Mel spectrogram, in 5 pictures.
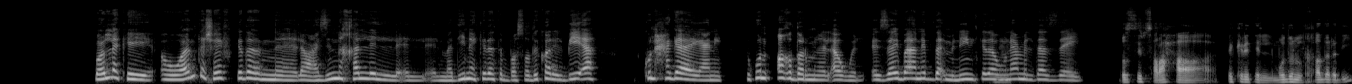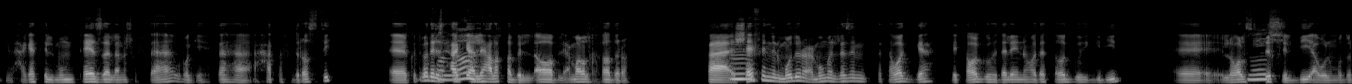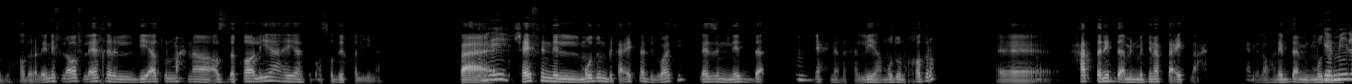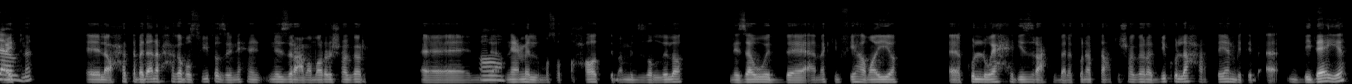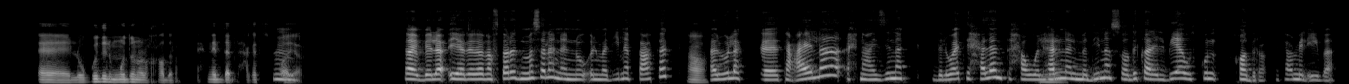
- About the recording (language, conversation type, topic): Arabic, podcast, إزاي نخلي المدن عندنا أكتر خضرة من وجهة نظرك؟
- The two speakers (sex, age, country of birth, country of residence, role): female, 20-24, Egypt, Egypt, host; male, 20-24, Egypt, Egypt, guest
- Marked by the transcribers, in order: unintelligible speech; unintelligible speech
